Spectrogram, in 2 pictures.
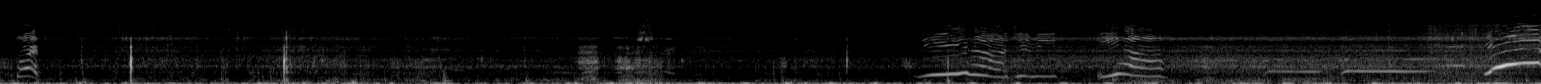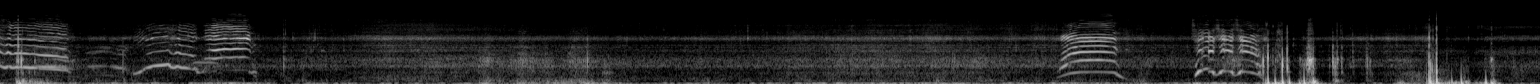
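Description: River water rushing and splashing around an inflatable raft running small rapids. Voices aboard let out high whoops that rise and fall, in three rounds: about a third of the way in, midway, and near the end.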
